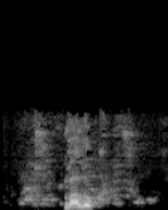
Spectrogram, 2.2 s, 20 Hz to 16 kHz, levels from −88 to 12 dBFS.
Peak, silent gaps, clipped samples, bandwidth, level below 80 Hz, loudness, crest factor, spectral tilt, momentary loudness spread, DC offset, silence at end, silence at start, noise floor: 0 dBFS; none; under 0.1%; 7.8 kHz; -70 dBFS; -14 LUFS; 18 dB; -3 dB/octave; 25 LU; under 0.1%; 0.4 s; 0.35 s; -42 dBFS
